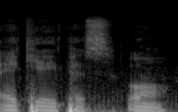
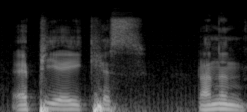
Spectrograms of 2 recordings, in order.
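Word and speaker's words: ἐπιεικής: 에키에이페스. 혹시 여기 그릭 읽을 수 있는 사람 있어요? 네. 여기 에의 이 파이처럼 생긴 게 원래 피 발음이에요. 에피에이케스라는 단어입니다.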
